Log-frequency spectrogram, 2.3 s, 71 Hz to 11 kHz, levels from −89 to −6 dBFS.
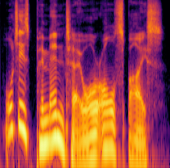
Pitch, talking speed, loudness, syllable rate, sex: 130 Hz, 130 wpm, -15 LUFS, 4.3 syllables/s, male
